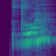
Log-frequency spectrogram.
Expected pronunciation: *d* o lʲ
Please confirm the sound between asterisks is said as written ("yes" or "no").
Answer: yes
